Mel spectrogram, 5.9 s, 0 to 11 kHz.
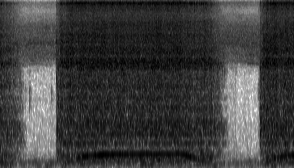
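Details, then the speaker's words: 2005 Ford Focus starter bench-tested on a 12 V jump box, positive lead on the solenoid and solenoid tapped: high, even electric whir rises quickly, holds about two seconds, then winds down; starter spins freely and sounds healthy. "You want to hold your starter in place and you want to tap this solenoid right back here. There we go."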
